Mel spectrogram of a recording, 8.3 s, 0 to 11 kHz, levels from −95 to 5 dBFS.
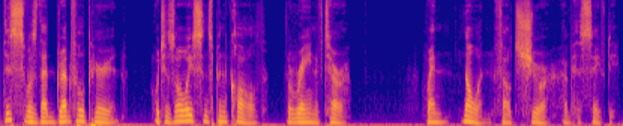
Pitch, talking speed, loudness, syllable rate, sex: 115 Hz, 165 wpm, -21 LUFS, 5.0 syllables/s, male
